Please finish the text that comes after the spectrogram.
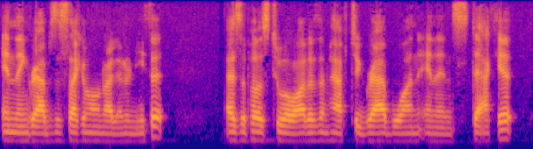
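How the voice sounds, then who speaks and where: A man's voice: fairly low pitch, completely flat delivery, a little fast, darkish tone, clear, resonant tone, no echo. A man on a casual robotics panel, explaining designs enthusiastically. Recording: dull dry lo-fi sound.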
